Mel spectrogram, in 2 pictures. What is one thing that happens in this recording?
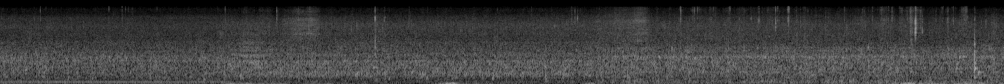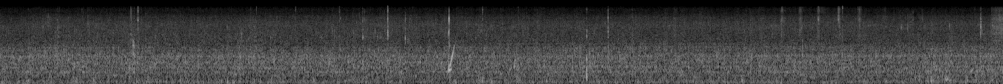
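A wood fire crackles and pops close by.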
